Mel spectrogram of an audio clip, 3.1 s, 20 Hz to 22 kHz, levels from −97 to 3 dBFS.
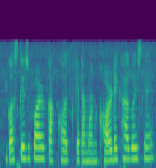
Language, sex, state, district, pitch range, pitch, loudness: Assamese, female, Assam, Kamrup Metropolitan, 220-265 Hz, 250 Hz, -17 LUFS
